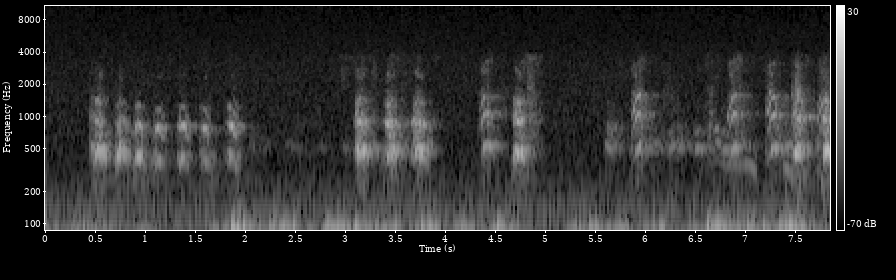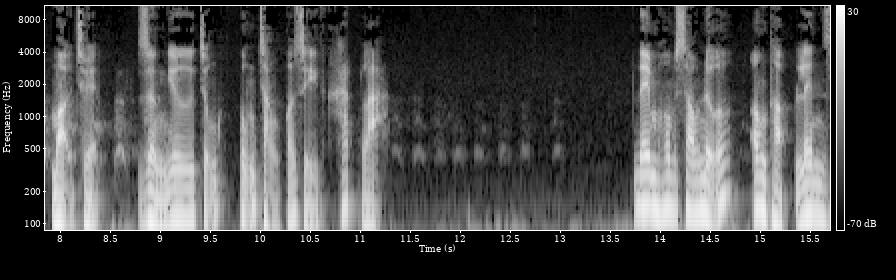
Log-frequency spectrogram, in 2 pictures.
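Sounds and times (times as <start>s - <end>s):
dog barking at night: 0.4s - 2.1s, 3.1s - 5.0s, 5.6s - 8.8s, 11.2s - 13.1s
speech: 7.9s - 11.3s, 13.8s - 15.6s.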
